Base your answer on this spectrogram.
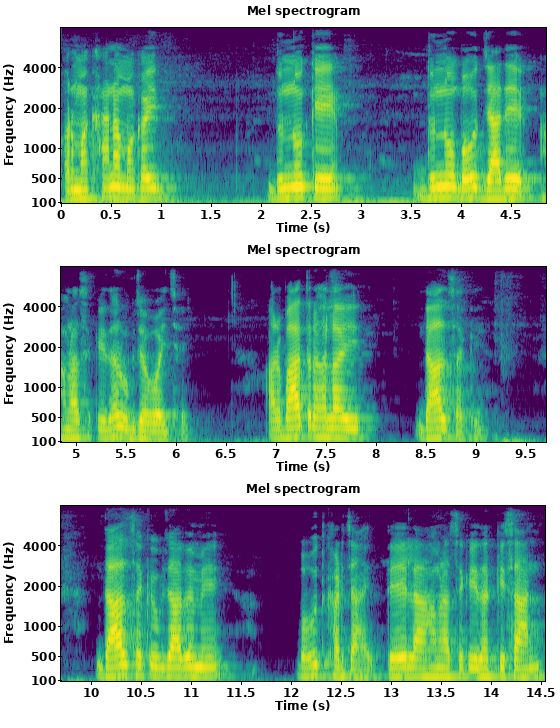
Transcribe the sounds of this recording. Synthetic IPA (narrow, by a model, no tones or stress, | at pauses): ɔ̰ːɾməkʰanaməkəj | d̪unːoke | d̪unːobəɦut̪̚d͡ʒad̪eɦəmɾasəbkeid̪ʱəɾupʰd͡ʒəbəjt͡ʃʰɛ | ɔ̰ːɾbat̪ɾəɦləj | d̪alsə̃ke | d̪alsə̃keupd͡ʒabeme | bəɦut̪kʰəɾt͡ʃaɦɛt̪eɦlaɦəmɾasəbkeid̪ʱəɾkisan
